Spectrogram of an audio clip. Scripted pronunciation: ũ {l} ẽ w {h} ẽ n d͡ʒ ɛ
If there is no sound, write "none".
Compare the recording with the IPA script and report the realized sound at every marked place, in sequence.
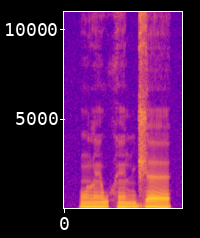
l, h

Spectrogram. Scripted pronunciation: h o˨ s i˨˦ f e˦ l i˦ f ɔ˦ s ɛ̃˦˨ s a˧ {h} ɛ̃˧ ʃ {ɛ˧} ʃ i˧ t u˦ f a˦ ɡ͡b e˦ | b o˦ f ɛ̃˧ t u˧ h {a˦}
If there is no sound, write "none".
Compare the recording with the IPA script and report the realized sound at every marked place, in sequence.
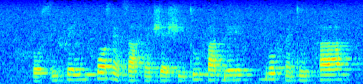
h, ɛ˧, a˦

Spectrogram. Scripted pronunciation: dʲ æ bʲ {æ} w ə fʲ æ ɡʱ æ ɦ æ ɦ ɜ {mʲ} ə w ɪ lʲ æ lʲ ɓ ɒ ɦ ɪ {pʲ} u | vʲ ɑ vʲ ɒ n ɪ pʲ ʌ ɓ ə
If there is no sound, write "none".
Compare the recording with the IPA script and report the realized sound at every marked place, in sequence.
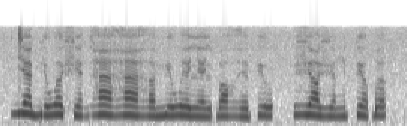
ə, mʲ, pʲ

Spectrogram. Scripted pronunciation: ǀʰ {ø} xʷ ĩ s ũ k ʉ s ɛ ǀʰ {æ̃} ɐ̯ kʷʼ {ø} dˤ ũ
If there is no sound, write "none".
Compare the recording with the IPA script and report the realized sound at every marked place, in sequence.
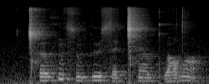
œ, ɛ̃, ɛ

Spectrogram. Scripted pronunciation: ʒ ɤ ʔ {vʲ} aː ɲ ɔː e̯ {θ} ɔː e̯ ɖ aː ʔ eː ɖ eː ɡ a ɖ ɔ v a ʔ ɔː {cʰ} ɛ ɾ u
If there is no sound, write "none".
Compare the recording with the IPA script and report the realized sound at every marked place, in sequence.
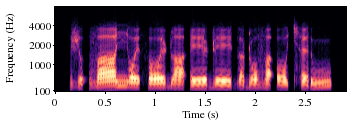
v, θ, cʰ

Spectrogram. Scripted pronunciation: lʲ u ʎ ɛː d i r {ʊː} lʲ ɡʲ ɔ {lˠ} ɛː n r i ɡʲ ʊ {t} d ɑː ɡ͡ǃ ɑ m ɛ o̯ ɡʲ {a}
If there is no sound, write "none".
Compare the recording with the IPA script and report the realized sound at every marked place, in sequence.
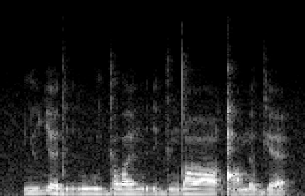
uː, lˠ, n, æ

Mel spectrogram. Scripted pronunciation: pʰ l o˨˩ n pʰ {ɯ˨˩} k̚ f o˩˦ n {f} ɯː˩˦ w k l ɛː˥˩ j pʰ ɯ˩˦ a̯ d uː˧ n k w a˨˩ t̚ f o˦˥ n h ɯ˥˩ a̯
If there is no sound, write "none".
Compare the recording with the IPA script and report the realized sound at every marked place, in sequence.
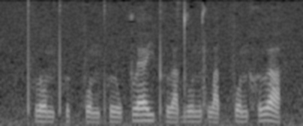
ɯ˨˩, pʰ

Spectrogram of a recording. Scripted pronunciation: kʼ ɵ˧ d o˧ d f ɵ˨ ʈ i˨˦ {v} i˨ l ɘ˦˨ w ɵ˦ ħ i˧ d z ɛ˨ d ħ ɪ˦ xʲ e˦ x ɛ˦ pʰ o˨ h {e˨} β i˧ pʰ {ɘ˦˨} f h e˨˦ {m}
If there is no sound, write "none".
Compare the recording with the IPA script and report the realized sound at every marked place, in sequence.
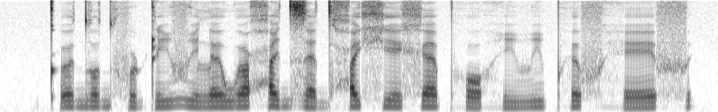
v, i˨, ɘ˦˨, f

